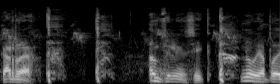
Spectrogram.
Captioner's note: coughs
